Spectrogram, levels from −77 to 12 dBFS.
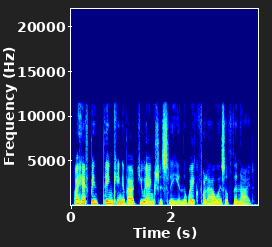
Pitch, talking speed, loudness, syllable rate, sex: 210 Hz, 225 wpm, -18 LUFS, 5.7 syllables/s, female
